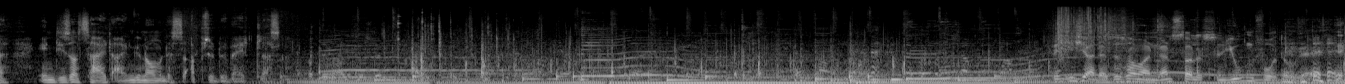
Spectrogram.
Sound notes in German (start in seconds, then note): 3.2 Ruhige Musik; 5.2 Leises Stimmengewirr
